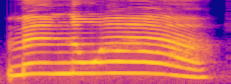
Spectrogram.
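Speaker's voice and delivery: put-on high, slow child's wail; wailing protest. A narrator's reading. Matt protests at his hair being washed, high child's wail. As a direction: howl like a boy being washed. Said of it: "en hurlant".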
